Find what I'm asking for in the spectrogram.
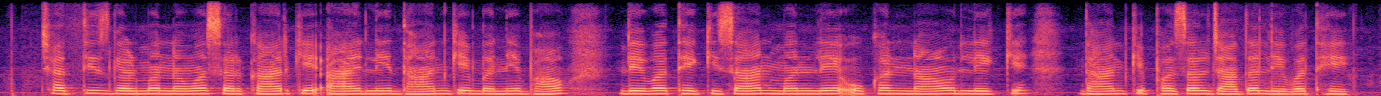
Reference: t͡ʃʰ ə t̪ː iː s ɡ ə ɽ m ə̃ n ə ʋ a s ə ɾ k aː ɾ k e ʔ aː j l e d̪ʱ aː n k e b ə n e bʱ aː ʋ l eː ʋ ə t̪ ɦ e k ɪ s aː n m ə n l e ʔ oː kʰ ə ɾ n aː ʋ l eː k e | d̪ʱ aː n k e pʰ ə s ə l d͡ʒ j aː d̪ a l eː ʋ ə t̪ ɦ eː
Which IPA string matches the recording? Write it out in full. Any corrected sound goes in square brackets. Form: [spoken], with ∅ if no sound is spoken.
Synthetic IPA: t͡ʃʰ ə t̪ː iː s ɡ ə ɽ m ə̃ n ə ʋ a s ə ɾ k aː ɾ k e ʔ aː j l e d̪ʱ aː n k e b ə n e bʱ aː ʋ l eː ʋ ə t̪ ɦ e k ɪ s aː n m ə n l e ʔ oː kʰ ə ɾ n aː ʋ l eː k e | d̪ʱ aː n k e pʰ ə s ə l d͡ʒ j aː d̪ a l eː ʋ ə t̪ ɦ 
